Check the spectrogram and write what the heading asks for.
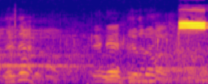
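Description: Faint voices, then near the end a short, shrill blast of a referee's whistle.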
